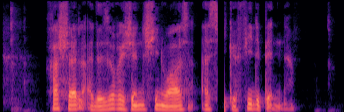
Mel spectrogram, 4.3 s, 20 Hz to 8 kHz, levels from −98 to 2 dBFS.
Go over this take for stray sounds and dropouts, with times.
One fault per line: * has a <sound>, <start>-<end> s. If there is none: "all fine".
* has a dropout, 2.7-2.8 s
